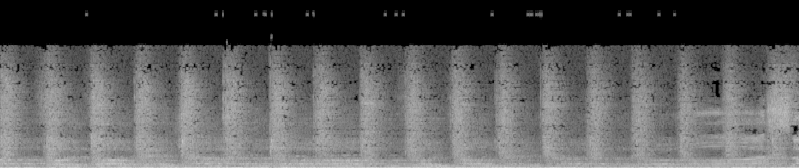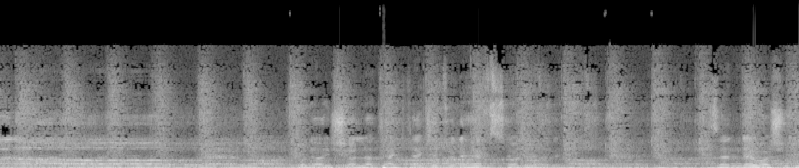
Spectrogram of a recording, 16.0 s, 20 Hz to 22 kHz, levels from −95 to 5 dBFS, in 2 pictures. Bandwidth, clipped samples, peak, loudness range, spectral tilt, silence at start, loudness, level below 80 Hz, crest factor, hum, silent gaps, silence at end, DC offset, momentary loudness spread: 17 kHz; under 0.1%; 0 dBFS; 4 LU; -4 dB/octave; 0 s; -16 LUFS; -20 dBFS; 16 dB; none; none; 0 s; 0.5%; 6 LU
